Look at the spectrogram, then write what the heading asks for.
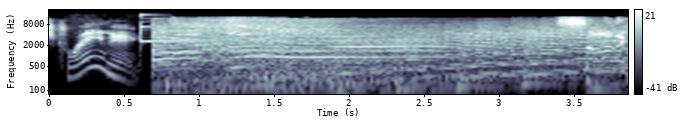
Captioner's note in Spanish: gruñe, grita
